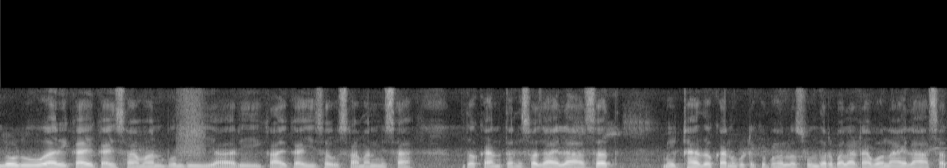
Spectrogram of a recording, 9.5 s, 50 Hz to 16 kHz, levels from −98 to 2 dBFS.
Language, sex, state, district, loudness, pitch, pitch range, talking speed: Odia, male, Odisha, Malkangiri, -20 LUFS, 110 Hz, 105-120 Hz, 150 wpm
